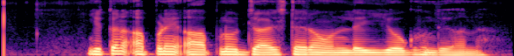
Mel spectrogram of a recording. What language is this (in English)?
Punjabi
